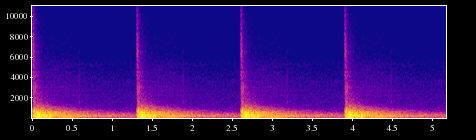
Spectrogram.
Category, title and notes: Sound effects > Other
Hollow metal slap
Slapping a hollow metal sculpture in a park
